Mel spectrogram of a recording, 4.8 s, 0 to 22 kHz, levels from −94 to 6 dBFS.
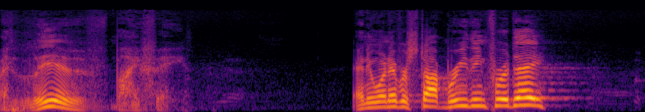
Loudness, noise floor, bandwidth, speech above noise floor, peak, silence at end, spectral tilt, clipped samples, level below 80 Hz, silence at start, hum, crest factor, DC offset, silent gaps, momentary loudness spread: -17 LUFS; -74 dBFS; 12 kHz; 57 dB; -2 dBFS; 0.75 s; -7 dB/octave; under 0.1%; -60 dBFS; 0 s; none; 18 dB; under 0.1%; none; 21 LU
